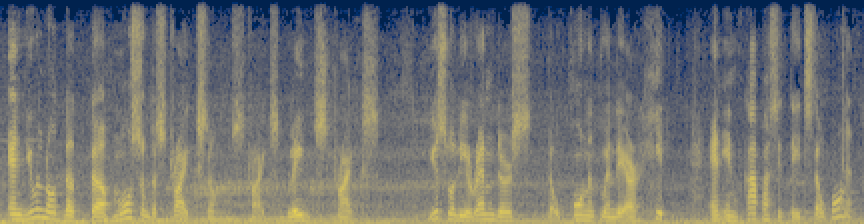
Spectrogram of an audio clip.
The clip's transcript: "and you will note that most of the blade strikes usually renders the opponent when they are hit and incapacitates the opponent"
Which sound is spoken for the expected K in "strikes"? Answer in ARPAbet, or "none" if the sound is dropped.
K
